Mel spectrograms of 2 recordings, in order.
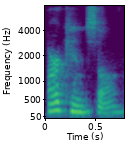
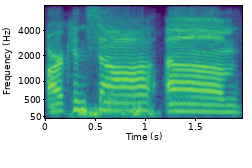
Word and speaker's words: Arkansas: The next up is Suzanne Peterson from Arkansas. Hello, everybody. So interesting facts about Arkansas. It is illegal to mispronounce Arkansas inside the state, so no Arkansas when you're here, people.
